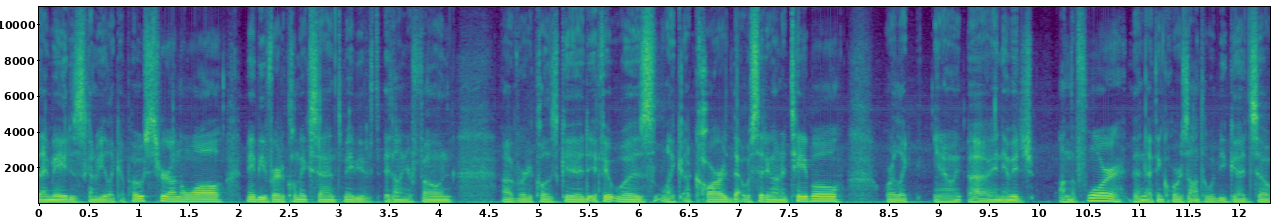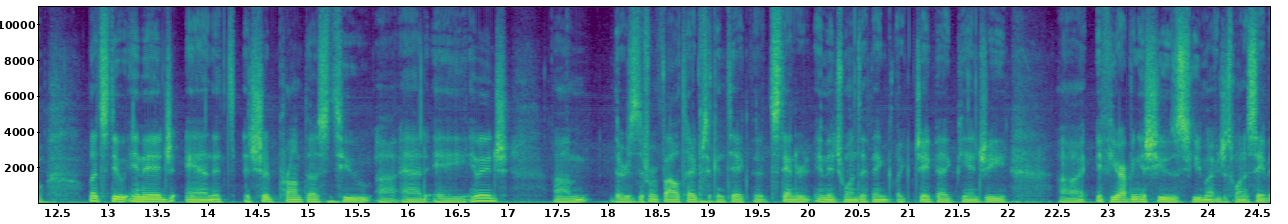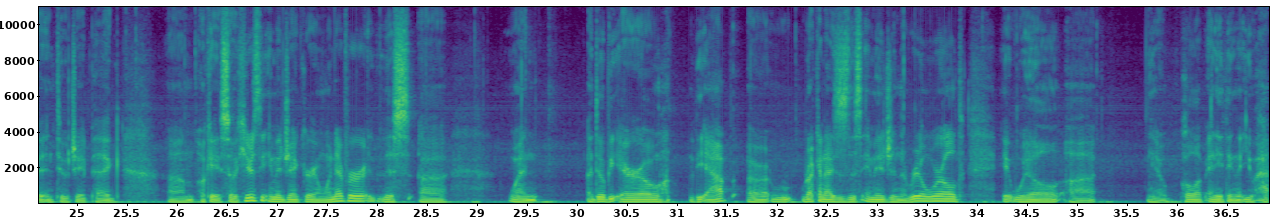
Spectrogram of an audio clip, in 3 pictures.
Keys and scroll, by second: 18.9 Return, 24.1-24.5 typing, 27.4-35.5 typing.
